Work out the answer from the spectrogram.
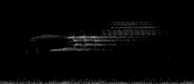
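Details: On day 98 of an Appalachian Trail thru-hike, a Wood Thrush, identified with the Merlin app, gives a single fluting song phrase, clear notes climbing into a high shimmering trill, over a faint low rumble.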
